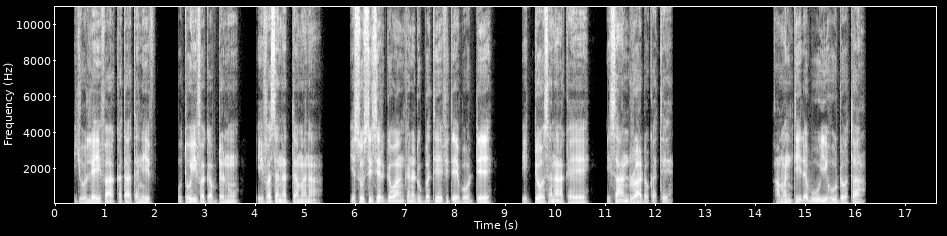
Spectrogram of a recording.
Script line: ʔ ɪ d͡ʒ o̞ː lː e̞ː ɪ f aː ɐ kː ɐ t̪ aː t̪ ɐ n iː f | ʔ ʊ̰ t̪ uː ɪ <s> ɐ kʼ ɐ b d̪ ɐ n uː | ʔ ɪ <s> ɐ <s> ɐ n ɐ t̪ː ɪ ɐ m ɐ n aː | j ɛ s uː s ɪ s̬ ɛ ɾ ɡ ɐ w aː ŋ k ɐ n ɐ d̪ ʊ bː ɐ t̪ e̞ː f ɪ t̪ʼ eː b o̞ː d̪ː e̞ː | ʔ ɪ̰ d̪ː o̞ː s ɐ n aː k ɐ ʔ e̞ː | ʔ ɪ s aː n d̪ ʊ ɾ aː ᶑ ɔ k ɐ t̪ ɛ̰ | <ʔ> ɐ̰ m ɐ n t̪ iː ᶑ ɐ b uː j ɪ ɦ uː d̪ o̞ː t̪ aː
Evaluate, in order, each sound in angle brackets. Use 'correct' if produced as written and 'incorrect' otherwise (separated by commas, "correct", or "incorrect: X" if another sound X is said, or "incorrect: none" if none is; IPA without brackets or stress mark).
incorrect: f, incorrect: f, correct, correct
